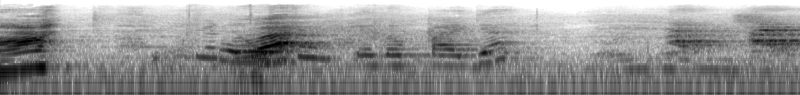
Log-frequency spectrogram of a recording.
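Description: Young children's voices in short bursts of talk and exclamation, some with rising and falling pitch.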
